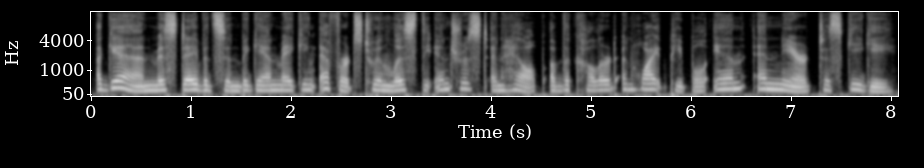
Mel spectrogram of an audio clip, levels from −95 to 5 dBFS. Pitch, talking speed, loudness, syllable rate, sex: 170 Hz, 165 wpm, -22 LUFS, 4.8 syllables/s, female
